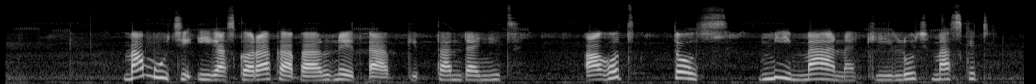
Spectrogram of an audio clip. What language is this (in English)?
Kalenjin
